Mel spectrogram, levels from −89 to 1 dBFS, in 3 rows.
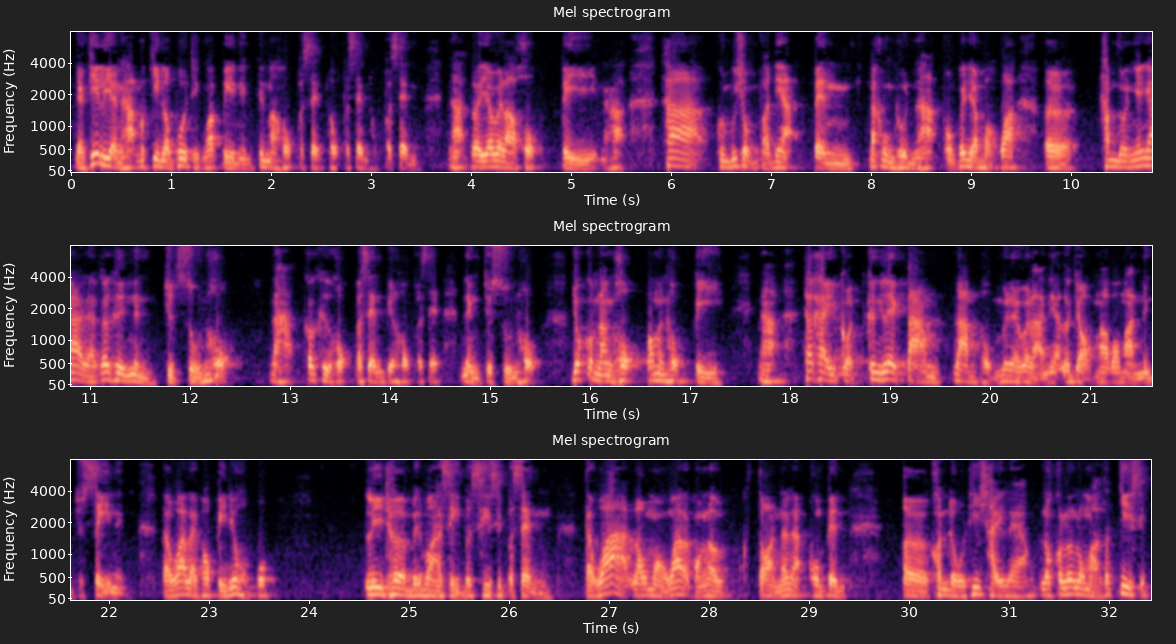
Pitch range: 110-150 Hz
